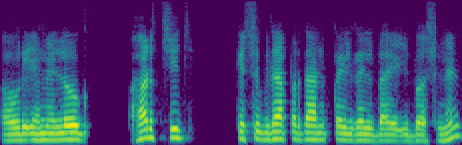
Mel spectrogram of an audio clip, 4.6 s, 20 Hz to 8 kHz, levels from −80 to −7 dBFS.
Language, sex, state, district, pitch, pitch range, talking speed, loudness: Bhojpuri, male, Bihar, Saran, 140 Hz, 125-155 Hz, 195 wpm, -18 LUFS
